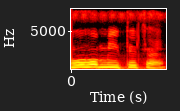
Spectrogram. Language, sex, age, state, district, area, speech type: Marathi, female, 30-45, Maharashtra, Nagpur, urban, spontaneous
